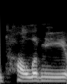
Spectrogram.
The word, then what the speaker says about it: Ptolemy: You know, you don't pronounce the T in Ptolemy or the T in psychology.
